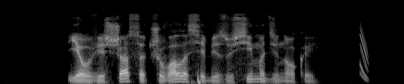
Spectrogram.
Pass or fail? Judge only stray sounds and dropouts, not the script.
fail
